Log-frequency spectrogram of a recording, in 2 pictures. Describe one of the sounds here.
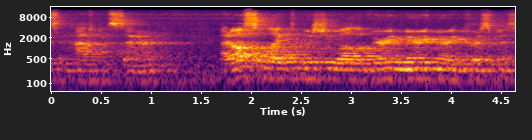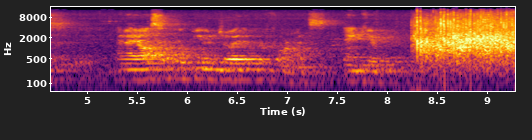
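A young man speaks into a microphone in a large hall.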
